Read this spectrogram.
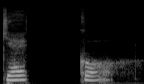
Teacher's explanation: the double letters when we transcribe it into Romaji is a tiny small pause before the second syllable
